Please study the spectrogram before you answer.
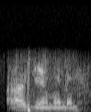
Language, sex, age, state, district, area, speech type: Odia, female, 45-60, Odisha, Balasore, rural, conversation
